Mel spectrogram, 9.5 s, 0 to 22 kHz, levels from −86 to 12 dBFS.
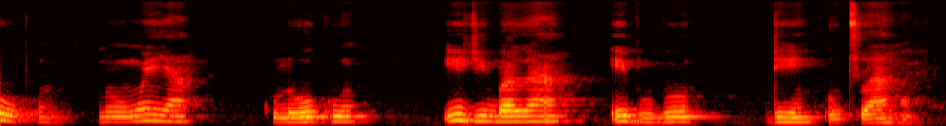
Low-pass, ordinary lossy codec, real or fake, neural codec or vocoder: none; none; fake; autoencoder, 48 kHz, 128 numbers a frame, DAC-VAE, trained on Japanese speech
